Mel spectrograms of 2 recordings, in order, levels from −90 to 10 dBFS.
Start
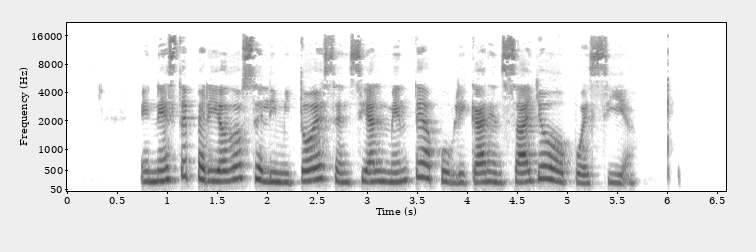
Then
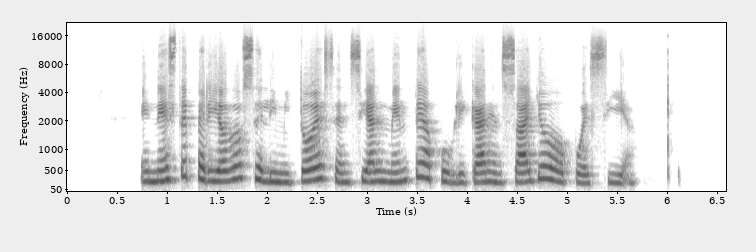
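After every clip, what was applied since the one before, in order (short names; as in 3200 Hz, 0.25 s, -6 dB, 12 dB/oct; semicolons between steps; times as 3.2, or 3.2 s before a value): Wiener smoothing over 9 samples; AGC gain up to 5.5 dB; gain -8.5 dB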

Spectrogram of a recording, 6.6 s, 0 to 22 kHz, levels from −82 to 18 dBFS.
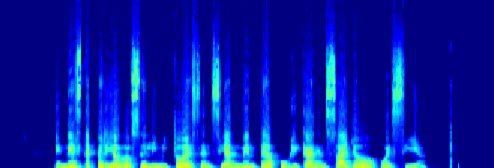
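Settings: bell 77 Hz +6.5 dB 0.77 oct; gain +4 dB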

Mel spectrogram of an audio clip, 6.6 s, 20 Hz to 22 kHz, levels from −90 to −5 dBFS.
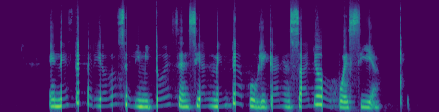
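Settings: flipped gate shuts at -16 dBFS, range -33 dB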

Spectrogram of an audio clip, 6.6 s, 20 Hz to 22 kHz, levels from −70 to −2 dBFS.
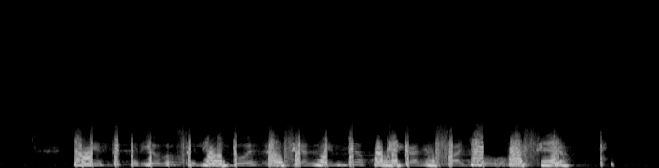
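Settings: sine folder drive 18 dB, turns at -14.5 dBFS; mistuned SSB +190 Hz 170–3100 Hz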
